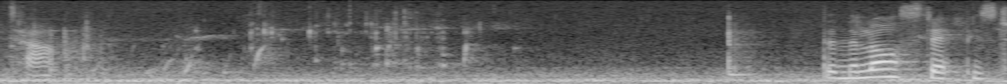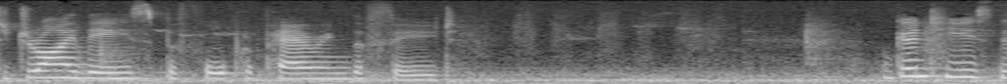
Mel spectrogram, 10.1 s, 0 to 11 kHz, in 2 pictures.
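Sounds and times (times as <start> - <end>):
water dripping and splashing: 0.4 - 2.5.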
